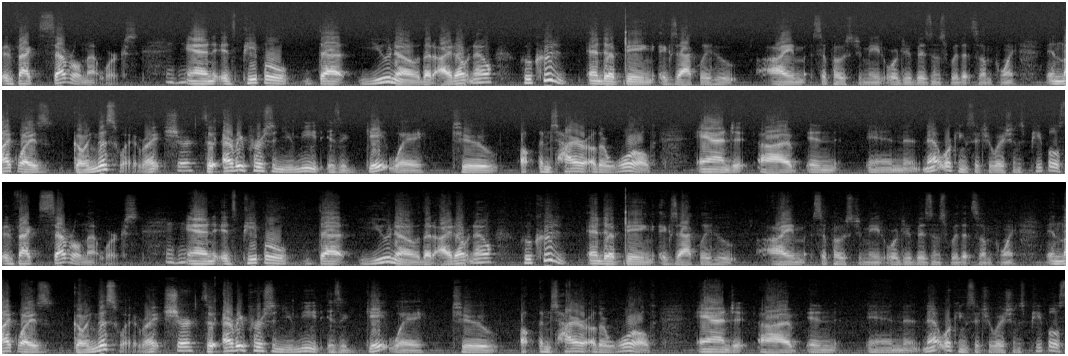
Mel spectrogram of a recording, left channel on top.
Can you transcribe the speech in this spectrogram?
fact, several networks. And it's people that you know that I don't know who could end up being exactly who I'm supposed to meet or do business with at some point. And likewise, going this way, right? Sure. So every person you meet is a gateway to an entire other world. And in networking situations, people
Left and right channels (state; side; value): noise; left; hiss, 22 dB below the sound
